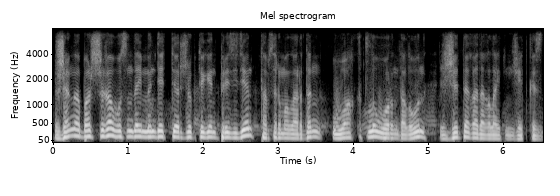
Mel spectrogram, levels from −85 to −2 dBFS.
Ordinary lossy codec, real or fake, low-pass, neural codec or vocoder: Opus, 32 kbps; real; 7.2 kHz; none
